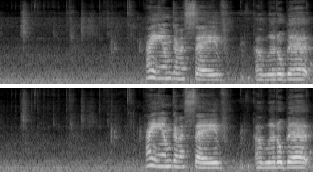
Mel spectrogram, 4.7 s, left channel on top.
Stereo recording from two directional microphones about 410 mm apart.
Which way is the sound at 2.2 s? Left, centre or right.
Centre.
